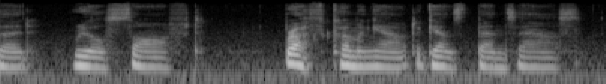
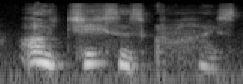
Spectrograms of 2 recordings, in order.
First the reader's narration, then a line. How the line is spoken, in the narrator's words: Ben panted, because that was Sean's tongue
